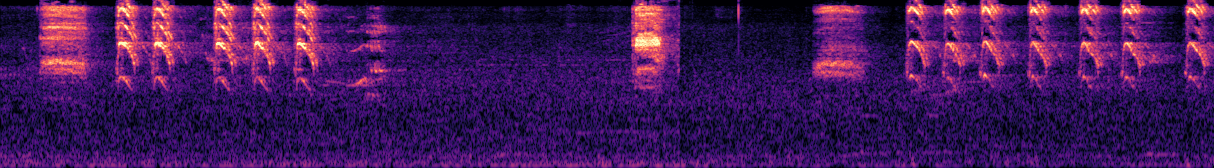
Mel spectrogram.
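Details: A parakeet gives scratchy, buzzy chirps in rapid clusters, with single longer grating calls between the bursts and a steady low hum behind.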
